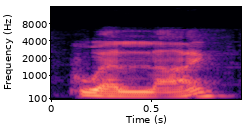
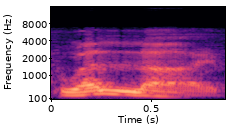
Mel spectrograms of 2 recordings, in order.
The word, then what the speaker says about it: puellae: Then the AE pronounced I. This is very important. So this is the genitive singular ending, goes in the genitive singular blank, puellae.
